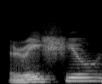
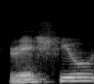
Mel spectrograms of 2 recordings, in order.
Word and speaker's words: ratio: Now, ratio, why this is ratio? Because after r, there comes a, ray. This is the first syllable. She occurs in ship. So after ray, it is she, and then o occurs in note, quote, etc. So it is ratio, ratio, and ratio decidendi of the judgment.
